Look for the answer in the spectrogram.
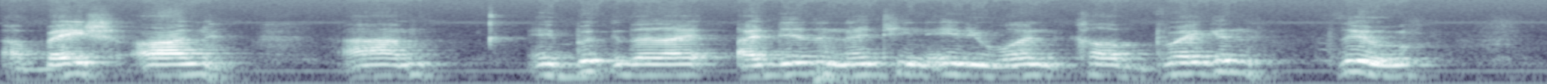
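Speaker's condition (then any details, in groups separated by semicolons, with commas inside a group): Cerebral palsy; from birth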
